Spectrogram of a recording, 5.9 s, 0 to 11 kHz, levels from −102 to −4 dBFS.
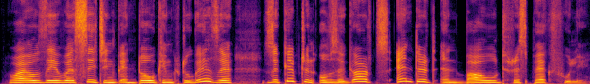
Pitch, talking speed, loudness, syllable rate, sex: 235 Hz, 165 wpm, -16 LUFS, 5.6 syllables/s, female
